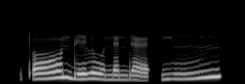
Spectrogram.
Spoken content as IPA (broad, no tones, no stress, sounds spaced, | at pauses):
tʼ ɔː n d e l oː n æ n d æ | j ɨː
